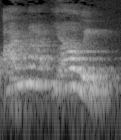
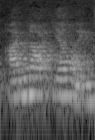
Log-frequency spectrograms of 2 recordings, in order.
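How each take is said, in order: First: High, loud mock-angry yell; demonstrated yell. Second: Said in the usual way. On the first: Mother fed up with kids' accusations, literally yelling back. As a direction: yell the denial at the top of your voice. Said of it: "I would yell". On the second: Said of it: "This is yelling".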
